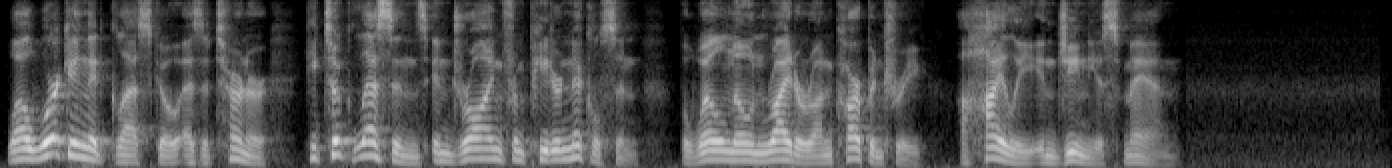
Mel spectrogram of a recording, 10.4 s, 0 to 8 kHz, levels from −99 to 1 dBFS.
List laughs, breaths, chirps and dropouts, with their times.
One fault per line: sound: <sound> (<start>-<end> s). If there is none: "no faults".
no faults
